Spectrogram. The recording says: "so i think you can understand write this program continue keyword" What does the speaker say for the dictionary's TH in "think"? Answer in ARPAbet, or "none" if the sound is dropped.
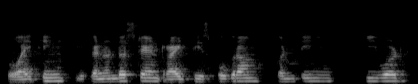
T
